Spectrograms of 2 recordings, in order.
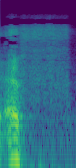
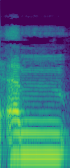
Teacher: يعني مثلا لما تقول ام وتقول اف لاحظ ان المخرج واحد، الا ان الاف تخرج من بطن الشفة والميم تخرج باطباق الشفتين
